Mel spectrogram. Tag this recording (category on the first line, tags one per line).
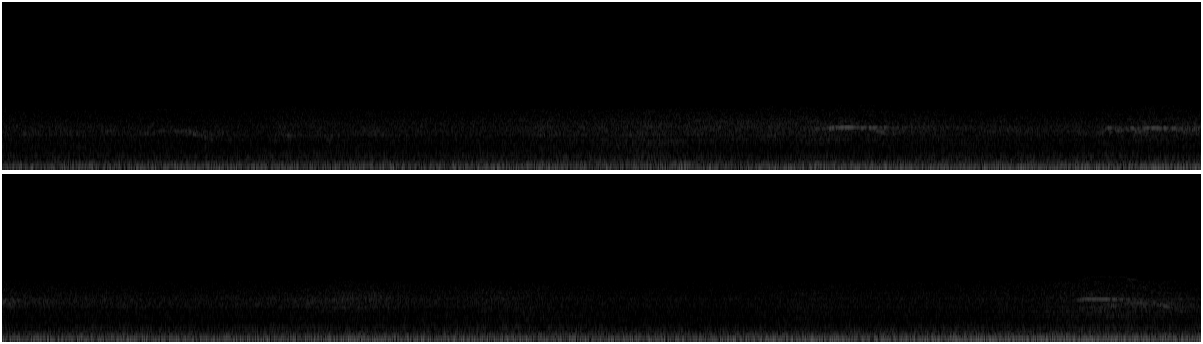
Soundscapes > Nature
nature
alice-holt-forest
meadow
soundscape
field-recording
raspberry-pi
natural-soundscape
phenological-recording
